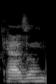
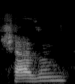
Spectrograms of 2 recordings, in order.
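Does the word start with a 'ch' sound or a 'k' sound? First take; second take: k; ch. First: The word starts with a 'k' sound. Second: The word starts with a 'ch' sound. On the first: The speaker calls it right. "not chasm" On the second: The speaker calls it wrong. "I was sure the word was chasm"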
